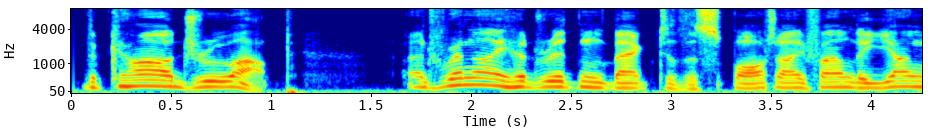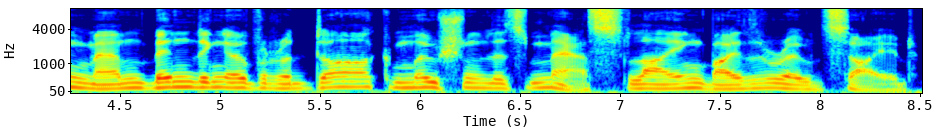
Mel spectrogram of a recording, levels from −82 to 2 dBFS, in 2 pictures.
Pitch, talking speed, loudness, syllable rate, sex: 130 Hz, 195 wpm, -18 LUFS, 4.6 syllables/s, male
